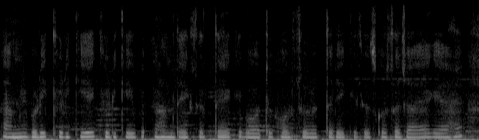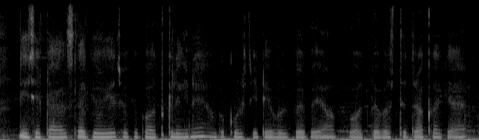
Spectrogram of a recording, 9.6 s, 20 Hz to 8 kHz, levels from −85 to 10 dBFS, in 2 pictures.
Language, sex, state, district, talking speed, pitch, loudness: Hindi, female, Jharkhand, Sahebganj, 245 wpm, 215 Hz, -38 LUFS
